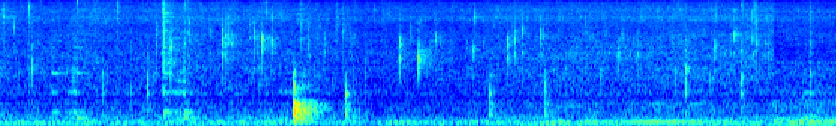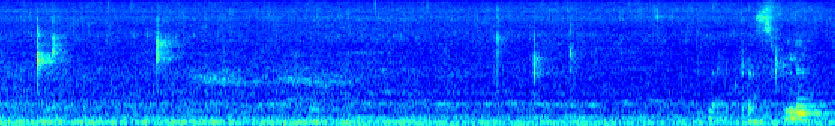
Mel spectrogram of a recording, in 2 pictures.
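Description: Chicken keema karanji frying in a kadai, three at a time, with a steady low sizzle of hot oil and a few soft clinks and stirring sounds, moderately close and fairly quiet throughout.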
